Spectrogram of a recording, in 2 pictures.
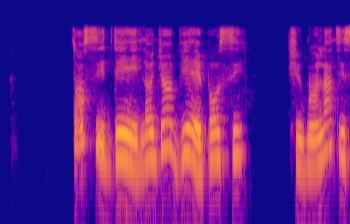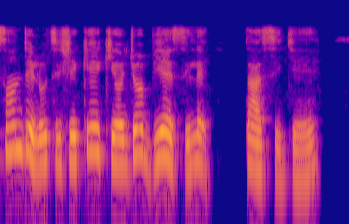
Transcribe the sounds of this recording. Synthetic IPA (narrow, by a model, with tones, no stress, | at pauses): tɔ˦si˦˨de˨i˨lɔ˧d͡ʒɔ˦bi˨˦ɛ˦˨bɔ˦si˦ | ʃu˨ɡ͡bɔ̃˨˦la˦ti˧sɔ̃˦n̩˦de˦˨lo˨˦ti˧ʃe˧ke˦e˦˨kʰi˨˦ɔ˧d͡ʒɔ˦bi˨˦ɛ˦˨si˨˦lɛ˦˨ | ta˦˨si˨d͡ʒɛ˨˦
